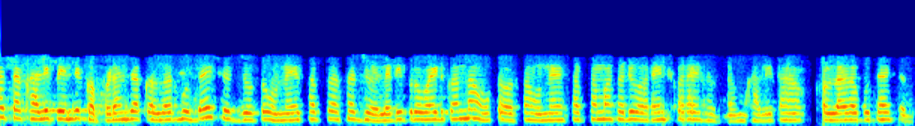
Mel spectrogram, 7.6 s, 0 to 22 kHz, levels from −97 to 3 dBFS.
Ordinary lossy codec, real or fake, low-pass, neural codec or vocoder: MP3, 24 kbps; real; 3.6 kHz; none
